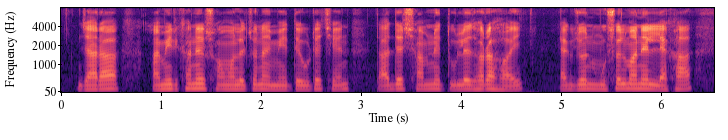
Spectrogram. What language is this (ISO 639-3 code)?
ben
